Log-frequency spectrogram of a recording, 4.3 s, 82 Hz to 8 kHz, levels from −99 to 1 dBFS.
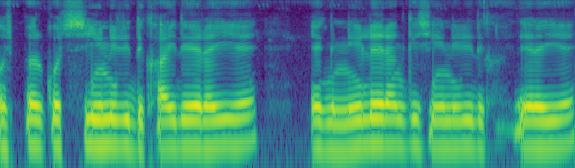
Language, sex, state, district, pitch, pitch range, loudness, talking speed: Hindi, male, Uttar Pradesh, Jyotiba Phule Nagar, 150 Hz, 145-155 Hz, -14 LUFS, 235 wpm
